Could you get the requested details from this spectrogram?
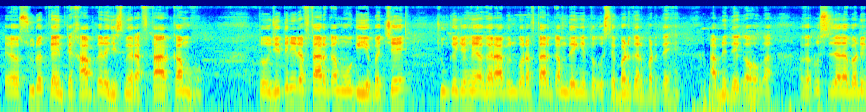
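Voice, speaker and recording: A man who teaches Quran recitation, giving a steady instructional talk to fellow teachers and often pausing to check in with them. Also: mid-range voice, a little hiss or hum. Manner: steady explaining, frequent "theek hai" check-ins.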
